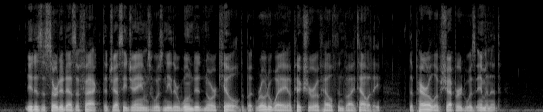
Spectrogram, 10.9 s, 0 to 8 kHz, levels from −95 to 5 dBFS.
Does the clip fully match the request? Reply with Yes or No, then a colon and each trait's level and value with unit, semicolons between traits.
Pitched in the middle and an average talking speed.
No: very low, 80 Hz; average, 160 wpm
